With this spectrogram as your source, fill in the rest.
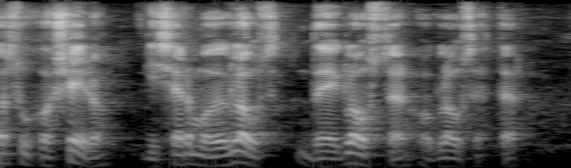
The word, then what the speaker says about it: Gloucester: Enrique III encomendó a su joyero, Guillermo de Gloucester, yo digo Gloucester para que ustedes sepan cómo se escribe en realidad, pero esto en inglés se pronuncia Gloucester, cuyo nombre aparece en el reverso de estas monedas como Willem on Lund.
